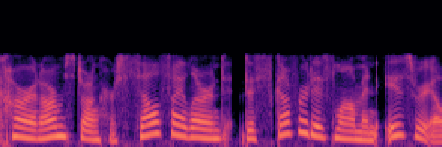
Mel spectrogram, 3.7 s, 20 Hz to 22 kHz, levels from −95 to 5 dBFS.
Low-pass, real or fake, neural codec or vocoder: 5.4 kHz; fake; vocoder, 22.05 kHz, 80 mel bands, Vocos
